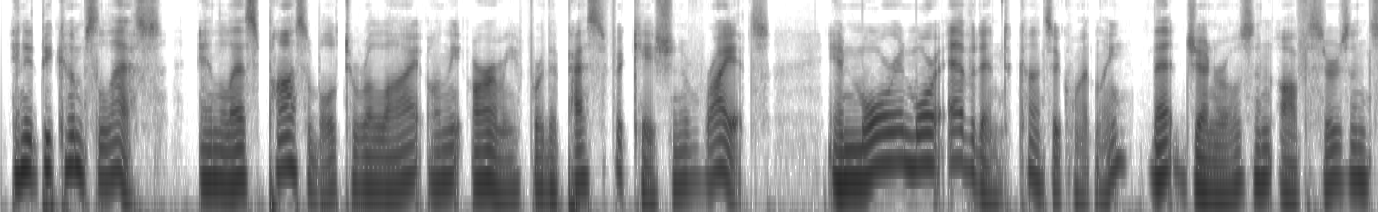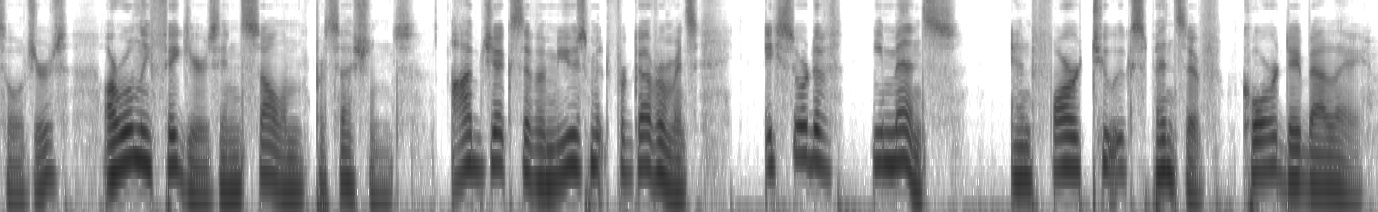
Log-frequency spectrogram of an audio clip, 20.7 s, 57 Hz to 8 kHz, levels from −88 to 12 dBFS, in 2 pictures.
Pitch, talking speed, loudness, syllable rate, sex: 130 Hz, 135 wpm, -19 LUFS, 5.1 syllables/s, male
